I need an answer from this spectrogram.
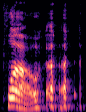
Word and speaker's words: Pleau: I always say, she's probably sick of hearing me say this, it's like Thoreau, Pleau. That's how you pronounce her last name.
